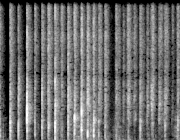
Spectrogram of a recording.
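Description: Rapid hand clapping, an even run of about ten to twelve sharp claps a second.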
